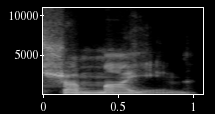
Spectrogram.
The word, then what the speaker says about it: shamayim: would know it but it's shamayim the accent is on the meme there's no way you would know it because it's not marked shamayim means heaven a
